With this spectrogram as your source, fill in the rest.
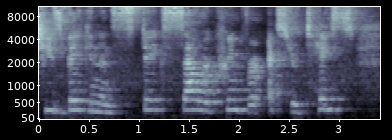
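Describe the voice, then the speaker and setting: In a room with audible echo, a woman with a Minnesotan accent talks at a fairly slow pace. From US Midwest, Minnesota. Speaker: slam poet. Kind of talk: poetry performance. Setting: live stream.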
